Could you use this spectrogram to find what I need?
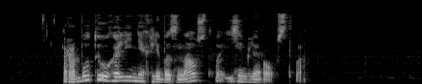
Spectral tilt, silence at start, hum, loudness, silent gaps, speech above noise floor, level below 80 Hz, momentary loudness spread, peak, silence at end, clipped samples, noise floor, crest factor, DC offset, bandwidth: -4.5 dB/octave; 0.6 s; none; -26 LUFS; none; 40 dB; -68 dBFS; 17 LU; -8 dBFS; 1.2 s; under 0.1%; -66 dBFS; 20 dB; under 0.1%; 11.5 kHz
